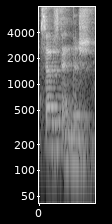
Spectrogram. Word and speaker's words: Selbstständig: Okay, this is pronounced as Selbstständig, which means in Germany to be self-employed.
